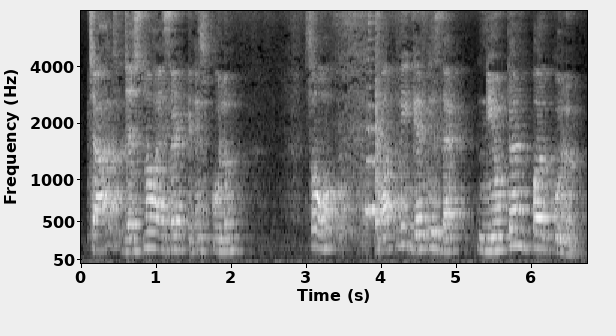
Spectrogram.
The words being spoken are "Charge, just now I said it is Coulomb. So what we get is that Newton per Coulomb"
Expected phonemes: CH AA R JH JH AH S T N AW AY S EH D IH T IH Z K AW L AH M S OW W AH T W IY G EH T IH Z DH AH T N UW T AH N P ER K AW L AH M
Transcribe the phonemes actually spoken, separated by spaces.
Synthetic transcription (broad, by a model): CH AA R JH JH AH S T N AW AY S EH D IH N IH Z K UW L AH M S OW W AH T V IY G EH T IH Z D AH T N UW T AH N P ER K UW L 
